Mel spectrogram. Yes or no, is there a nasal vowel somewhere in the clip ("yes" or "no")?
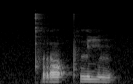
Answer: no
